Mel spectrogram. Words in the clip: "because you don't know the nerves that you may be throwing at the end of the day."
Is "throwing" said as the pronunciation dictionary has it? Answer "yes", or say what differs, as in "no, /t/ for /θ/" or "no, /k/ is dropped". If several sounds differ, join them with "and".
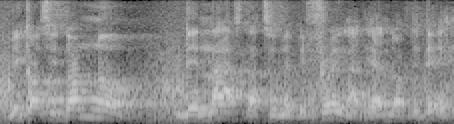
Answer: no, /f/ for /θ/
